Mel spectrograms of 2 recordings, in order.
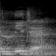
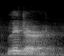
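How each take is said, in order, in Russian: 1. На конце нет звука R. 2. На конце слышен оттенок R. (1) "британский вариант" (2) "Если американский английский, то слышится R"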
